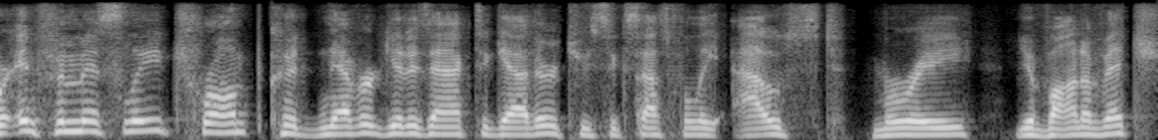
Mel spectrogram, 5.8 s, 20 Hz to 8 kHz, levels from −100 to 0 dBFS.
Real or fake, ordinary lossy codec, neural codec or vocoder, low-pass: fake; AAC, 48 kbps; codec, 16 kHz, 1.1 kbps, Voila-Tokenizer; 7.2 kHz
